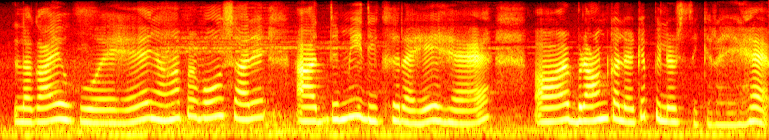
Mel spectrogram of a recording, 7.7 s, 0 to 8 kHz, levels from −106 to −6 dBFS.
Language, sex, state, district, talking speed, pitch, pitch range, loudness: Hindi, male, Bihar, Araria, 150 wpm, 290 Hz, 270-325 Hz, -16 LUFS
